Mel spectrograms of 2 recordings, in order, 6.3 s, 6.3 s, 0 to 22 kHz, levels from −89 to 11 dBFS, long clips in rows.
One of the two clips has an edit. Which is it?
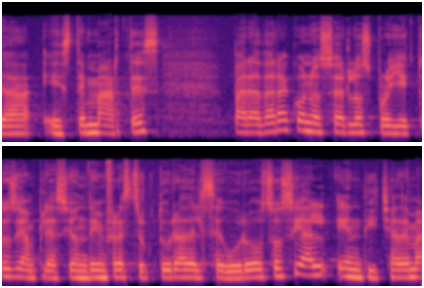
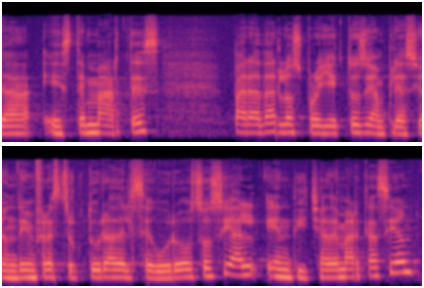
second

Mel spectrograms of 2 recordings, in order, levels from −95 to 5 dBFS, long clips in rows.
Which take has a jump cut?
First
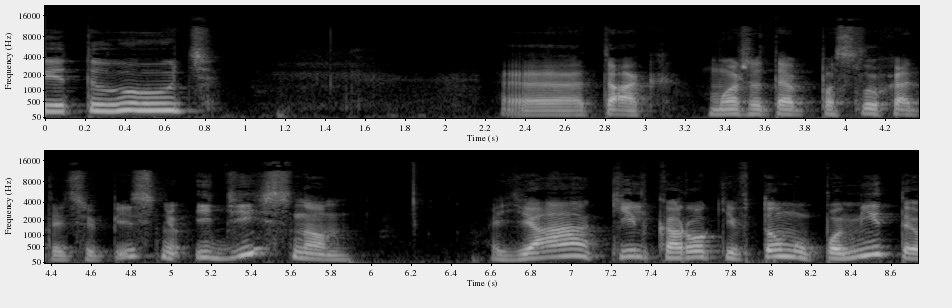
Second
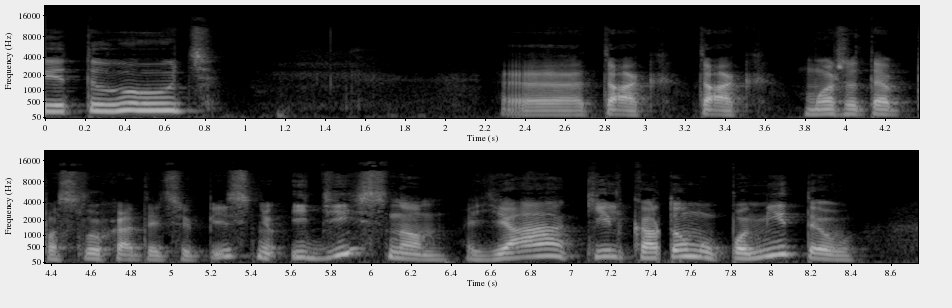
second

